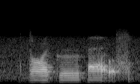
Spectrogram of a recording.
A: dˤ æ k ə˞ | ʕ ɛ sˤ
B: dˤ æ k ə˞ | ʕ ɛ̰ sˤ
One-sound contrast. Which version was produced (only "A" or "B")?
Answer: B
